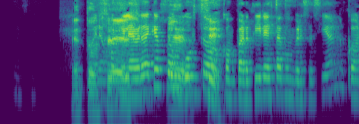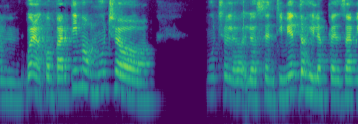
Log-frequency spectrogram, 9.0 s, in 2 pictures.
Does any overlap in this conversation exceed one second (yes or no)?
yes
